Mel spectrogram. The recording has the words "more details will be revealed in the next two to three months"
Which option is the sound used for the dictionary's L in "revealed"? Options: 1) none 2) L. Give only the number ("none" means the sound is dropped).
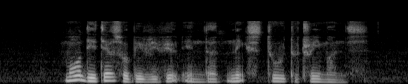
1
